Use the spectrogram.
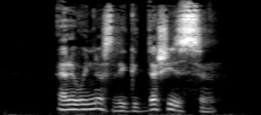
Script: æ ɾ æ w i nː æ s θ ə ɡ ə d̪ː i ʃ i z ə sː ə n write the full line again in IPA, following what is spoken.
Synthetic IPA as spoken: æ ɾ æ w i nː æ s ð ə ɡ ə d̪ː æ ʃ i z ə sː ə n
